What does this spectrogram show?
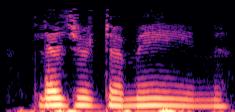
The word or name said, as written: legerdemain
